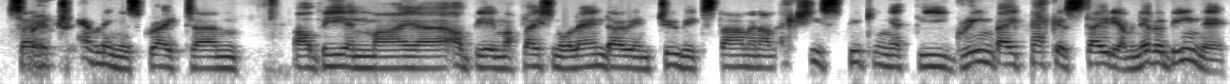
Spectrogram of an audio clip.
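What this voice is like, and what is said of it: South African accent. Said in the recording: “people can hear your accent, and clearly it's not Orlando ... it's South African, isn't it?”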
